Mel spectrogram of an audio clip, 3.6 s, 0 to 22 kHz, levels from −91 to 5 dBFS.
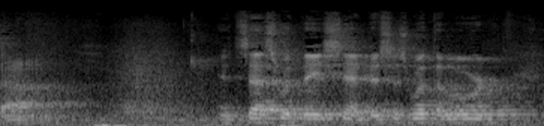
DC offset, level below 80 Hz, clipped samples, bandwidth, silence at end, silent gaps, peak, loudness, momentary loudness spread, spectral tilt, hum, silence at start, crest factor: under 0.1%; -56 dBFS; under 0.1%; 15.5 kHz; 0 s; none; -18 dBFS; -36 LUFS; 16 LU; -4.5 dB/octave; none; 0 s; 18 dB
